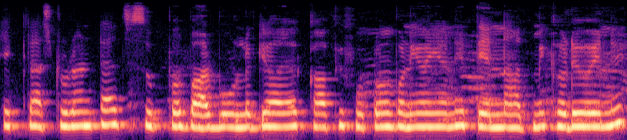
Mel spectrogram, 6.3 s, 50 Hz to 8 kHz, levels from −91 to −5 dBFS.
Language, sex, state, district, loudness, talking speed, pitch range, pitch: Punjabi, female, Punjab, Fazilka, -14 LUFS, 190 wpm, 245-265 Hz, 255 Hz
